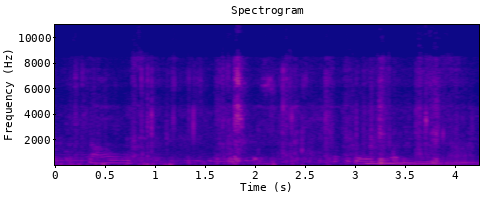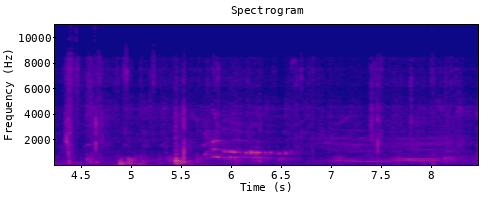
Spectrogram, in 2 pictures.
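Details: One of two Simmental cows in heat on a Turkish livestock farm, undergoing synchronization and artificial insemination with a vet; short low moos in the middle give way to a steadier, higher drawn-out bellow near the end, amid farmyard clatter.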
